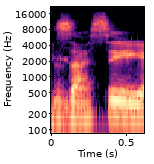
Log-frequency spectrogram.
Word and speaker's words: Zazie: Zazie, I've been practicing all morning. I've been saying it wrong for years. Did I do that right? Zazie. – Zazie, yeah.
